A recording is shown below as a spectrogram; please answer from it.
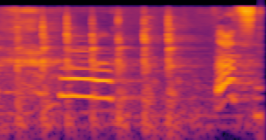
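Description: Wooden spoon knocking and scraping against a pot while stirring a thick soup, a quick run of short clicks.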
